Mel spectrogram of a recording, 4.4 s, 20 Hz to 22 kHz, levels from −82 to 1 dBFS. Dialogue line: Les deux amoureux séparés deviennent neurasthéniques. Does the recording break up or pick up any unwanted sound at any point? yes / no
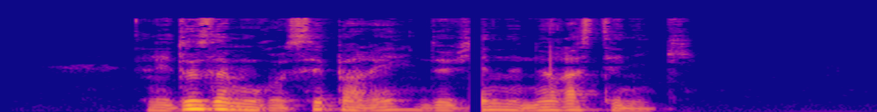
yes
